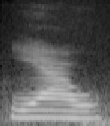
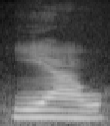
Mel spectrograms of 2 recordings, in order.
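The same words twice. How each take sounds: First: The word begins with a y sound. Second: The same.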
